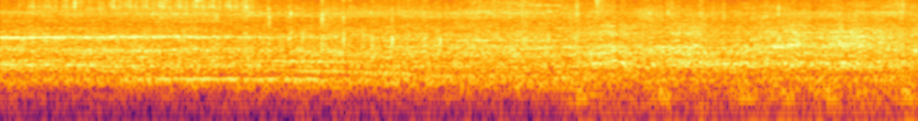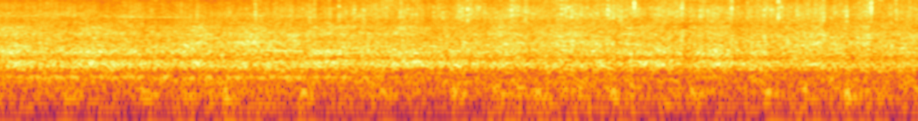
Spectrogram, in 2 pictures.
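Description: A large crowd in a stadium cheers and chants steadily outdoors.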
